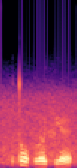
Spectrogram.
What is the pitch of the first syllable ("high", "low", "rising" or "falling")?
falling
